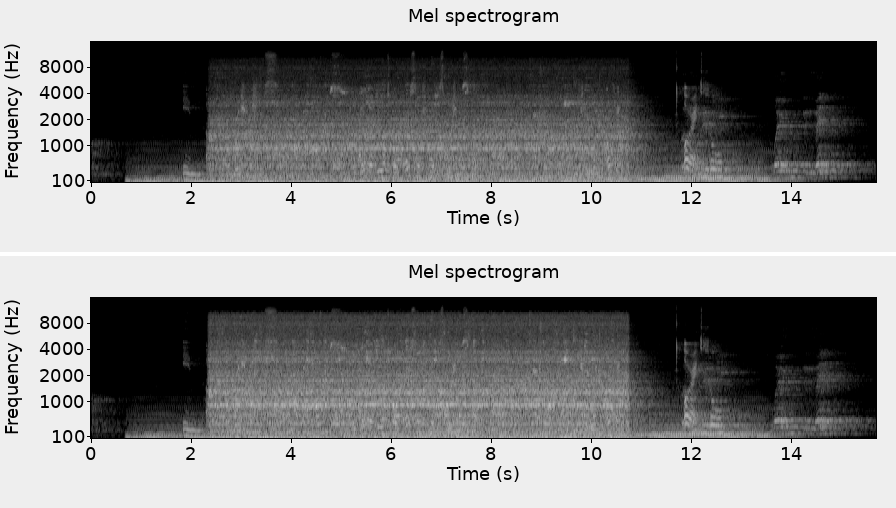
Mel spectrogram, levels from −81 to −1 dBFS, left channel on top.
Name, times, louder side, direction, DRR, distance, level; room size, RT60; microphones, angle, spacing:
sound 1, 0.7-13.4, equal, 85° left, 1.8 m, -34 dB
voice 1, 1.8-3.8 4.8-9.1 9.6-10.7 11.9-12.7, right 1 dB, 10° right, 8 dB, 0.3 m, -38 dB
sound 2, 2.3-10.8, right 5 dB, 70° right, 0.5 m, -27 dB
voice 2, 8.1-8.5 11.8-12.7 13.6-14.6, left 1 dB, 55° left, -7 dB, 2.1 m, -41 dB
17.5 x 15.0 x 2.3 m, 2.7 s
head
